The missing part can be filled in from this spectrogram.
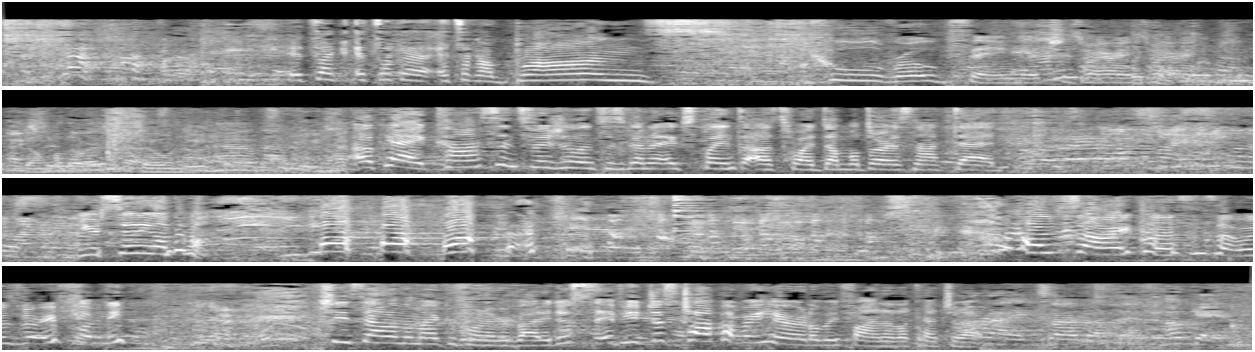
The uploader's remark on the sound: Live from Witch City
